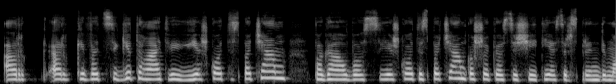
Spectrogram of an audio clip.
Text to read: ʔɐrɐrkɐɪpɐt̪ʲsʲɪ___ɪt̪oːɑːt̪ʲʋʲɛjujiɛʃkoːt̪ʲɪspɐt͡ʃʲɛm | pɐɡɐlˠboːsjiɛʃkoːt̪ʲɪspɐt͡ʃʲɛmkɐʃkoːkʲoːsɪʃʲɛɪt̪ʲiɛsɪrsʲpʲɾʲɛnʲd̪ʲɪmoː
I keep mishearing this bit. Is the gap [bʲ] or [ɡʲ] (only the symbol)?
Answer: ɡʲ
